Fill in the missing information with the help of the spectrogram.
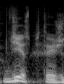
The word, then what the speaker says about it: Деспотович: Деспотович, да. Деспотович. Там двойное ударение, да.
